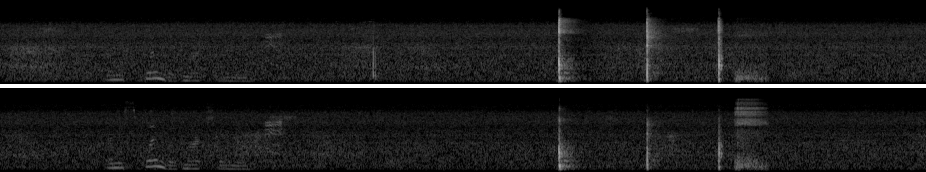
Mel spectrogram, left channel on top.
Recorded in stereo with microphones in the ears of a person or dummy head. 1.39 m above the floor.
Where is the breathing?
75° right (ahead or behind).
